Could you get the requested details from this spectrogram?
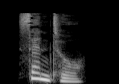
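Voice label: "scandal", American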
